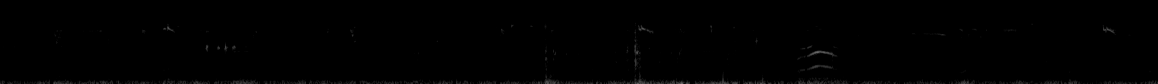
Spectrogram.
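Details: Desert watering hole in the western Mojave, southern California, near Joshua Tree National Park, 19 March 2024. Scattered faint chirps over a low rumble, with one louder arched harmonic call late in the recording.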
